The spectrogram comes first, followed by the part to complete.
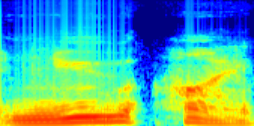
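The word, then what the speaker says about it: Gnu High: It's on the ECM record label and it's called New High with a silent G.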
